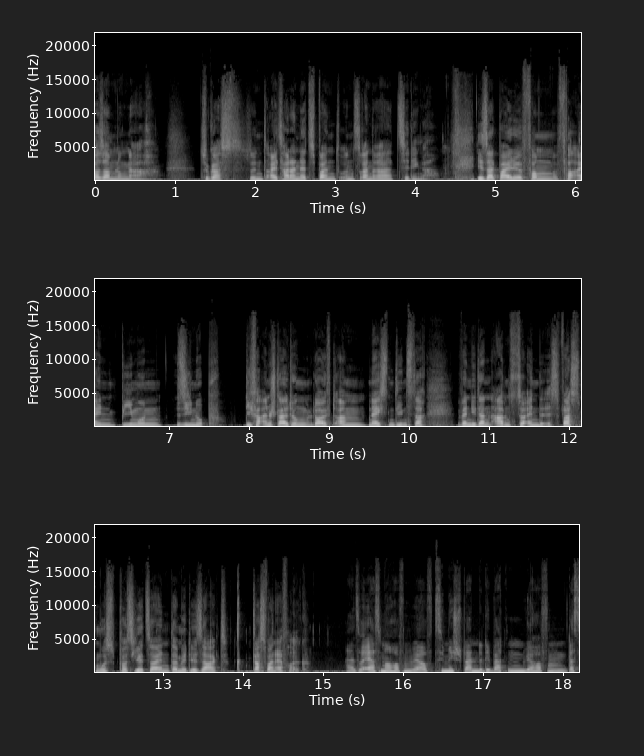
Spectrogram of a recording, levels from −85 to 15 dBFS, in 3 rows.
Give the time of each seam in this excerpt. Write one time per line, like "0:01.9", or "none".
none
